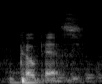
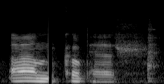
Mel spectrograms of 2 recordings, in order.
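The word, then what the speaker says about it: Khopesh: Within the proper pronunciation, besides the English Copis. Um, Kopesh.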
